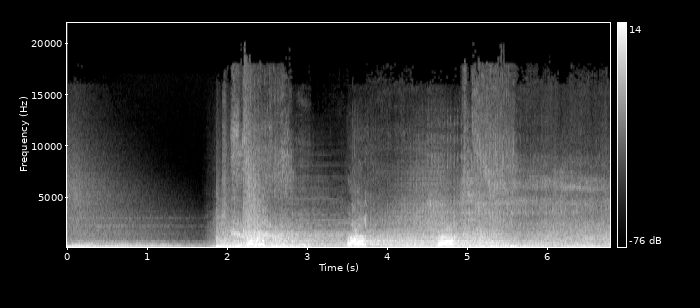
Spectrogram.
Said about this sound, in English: The distant barks of a monster woke the sleeping man.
